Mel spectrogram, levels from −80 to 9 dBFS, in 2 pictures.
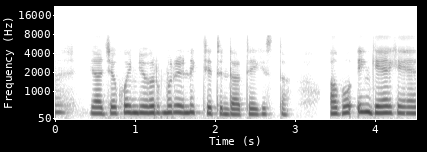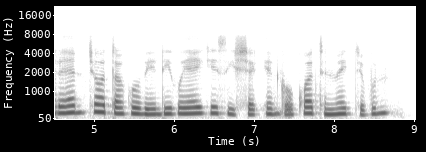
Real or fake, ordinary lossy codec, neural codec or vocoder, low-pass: fake; none; codec, 16 kHz, about 1 kbps, DyCAST, with the encoder's durations; none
